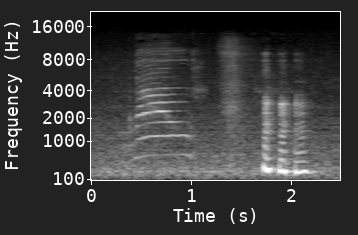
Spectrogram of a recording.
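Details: Hungry Siamese mix house cat at dinnertime gives a clear rising-then-level meow of about half a second, followed by a person's quick murmured syllables and a few short knocks.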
